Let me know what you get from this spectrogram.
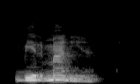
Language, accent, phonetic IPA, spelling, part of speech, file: Catalan, Valencia, [biɾˈma.ni.a], Birmània, proper noun, LL-Q7026 (cat)-Birmània.wav
- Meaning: Burma (a country in Southeast Asia)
